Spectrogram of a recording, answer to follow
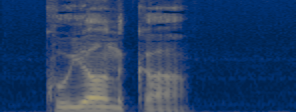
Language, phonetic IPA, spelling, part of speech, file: Polish, [kuˈjɔ̃nka], kujonka, noun, Pl-kujonka.ogg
